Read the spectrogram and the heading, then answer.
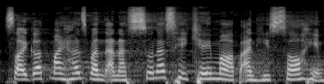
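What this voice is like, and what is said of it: Iranian accent in English. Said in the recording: “by my accent, he immediately knew I was Iranian”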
